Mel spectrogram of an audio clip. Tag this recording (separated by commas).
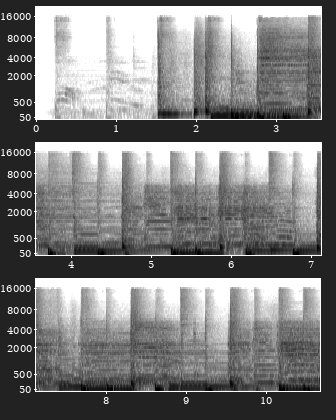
Speech, Rimshot, Music, Drum kit, Drum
